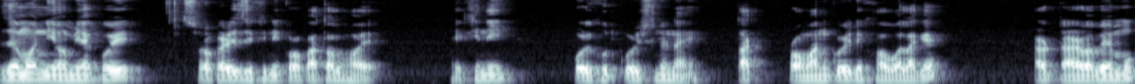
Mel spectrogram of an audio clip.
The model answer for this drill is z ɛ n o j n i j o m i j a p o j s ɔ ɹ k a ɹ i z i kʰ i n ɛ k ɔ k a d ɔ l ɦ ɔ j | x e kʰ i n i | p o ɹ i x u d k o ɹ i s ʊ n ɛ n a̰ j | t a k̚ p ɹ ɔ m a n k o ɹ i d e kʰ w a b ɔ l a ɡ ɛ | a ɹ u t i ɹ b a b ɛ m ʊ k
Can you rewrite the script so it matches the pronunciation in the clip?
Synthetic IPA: z ɛ m o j n i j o m i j a k o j s ɔ ɹ k a ɹ i z i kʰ i n i k ɔ k a t ɔ l ɦ ɔ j | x e kʰ i n i | p o ɹ i x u d k o ɹ i s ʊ n ɛ n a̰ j | t a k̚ p ɹ ɔ m a n k o ɹ i d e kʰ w a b ɔ l a ɡ ɛ | a ɹ u t a ɹ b a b ɛ m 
